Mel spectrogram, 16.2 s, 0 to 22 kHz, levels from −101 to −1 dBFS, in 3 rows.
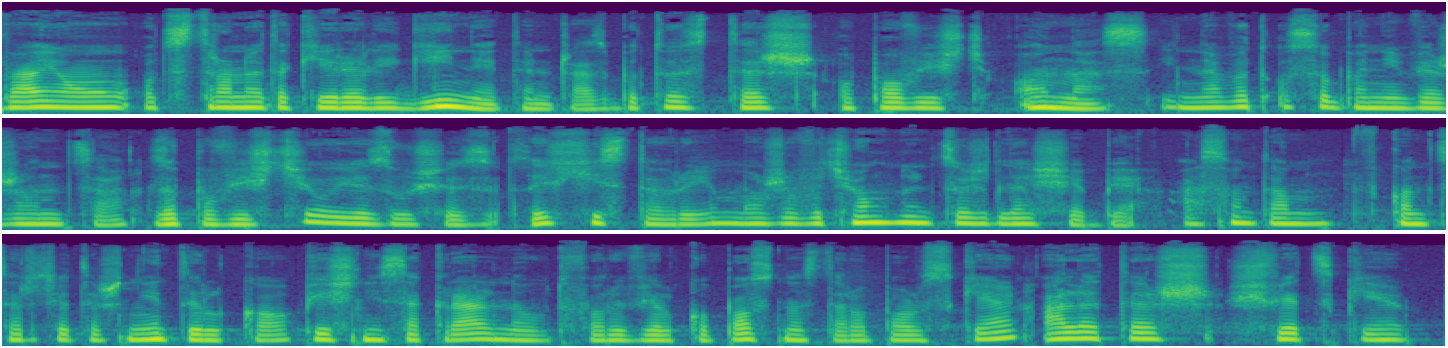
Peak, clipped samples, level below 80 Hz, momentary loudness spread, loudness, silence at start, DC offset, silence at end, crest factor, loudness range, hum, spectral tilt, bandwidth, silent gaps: -2 dBFS; under 0.1%; -56 dBFS; 8 LU; -19 LUFS; 0 s; under 0.1%; 0.15 s; 16 dB; 3 LU; none; -5.5 dB/octave; 15.5 kHz; none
